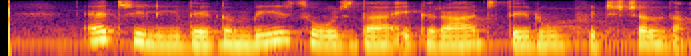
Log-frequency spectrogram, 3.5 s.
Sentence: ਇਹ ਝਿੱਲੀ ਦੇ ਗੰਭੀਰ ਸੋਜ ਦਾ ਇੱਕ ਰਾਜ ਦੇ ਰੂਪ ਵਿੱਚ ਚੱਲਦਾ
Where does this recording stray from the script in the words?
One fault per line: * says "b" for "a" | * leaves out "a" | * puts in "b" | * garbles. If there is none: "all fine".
all fine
